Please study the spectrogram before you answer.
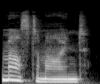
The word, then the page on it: mastermind: British English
